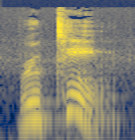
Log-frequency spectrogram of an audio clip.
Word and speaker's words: routine: Também quando a sílaba tônica começa com T. Routine, routine. S-T tem som de T mesmo, S-T verdadeiro. Alguns outros exemplos são hotel, hotel.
